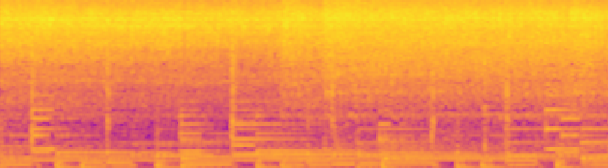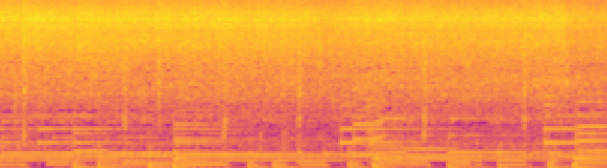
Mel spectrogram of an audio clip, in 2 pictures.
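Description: Food frying in hot oil in a pot, sizzling steadily, under background music with a bass line.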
